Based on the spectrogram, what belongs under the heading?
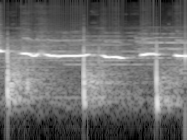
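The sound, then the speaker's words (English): A person whistles a tune in a clear, fairly high tone, with gentle rises and dips in pitch. Three sharp knocks cut through the melody at uneven intervals. “Anyone can whistle, but that doesn't mean that they should.”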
